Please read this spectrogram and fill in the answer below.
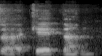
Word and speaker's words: Ketan: It's pronounced Ketan, and I'm the founder of HireClub.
